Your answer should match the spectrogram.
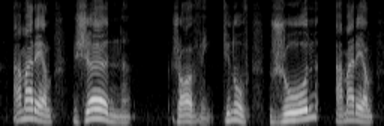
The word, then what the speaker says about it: jeune: Treina distinguir isso na sua fala. Jeune, jaune. Tenta conseguir pronunciar os dois.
